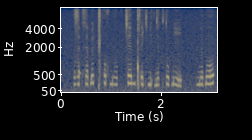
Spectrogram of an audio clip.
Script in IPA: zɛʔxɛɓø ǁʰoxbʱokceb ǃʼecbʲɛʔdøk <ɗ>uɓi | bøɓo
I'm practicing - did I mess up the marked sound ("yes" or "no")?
yes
